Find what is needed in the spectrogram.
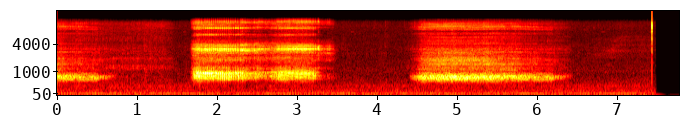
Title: Animated Snoring Skeleton in Hammock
